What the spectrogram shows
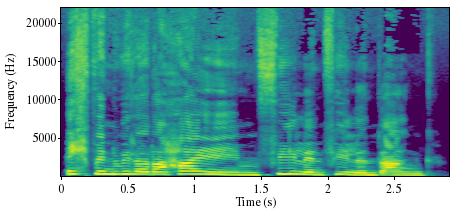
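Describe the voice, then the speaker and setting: A woman's voice: fairly even intonation, takes it slowly, vocal fry, full character voice. A woman voicing a small male earthworm who is lost and tearful, in a children's story. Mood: overjoyed. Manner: high squeaky voice. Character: small sobbing earthworm boy, shy then overjoyed.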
